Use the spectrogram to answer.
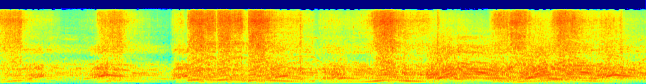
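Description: Drag race cars in a heads-up race launch off the line at the green light and accelerate through the gears, a loud sustained engine roar whose pitch climbs again and again with each shift.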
